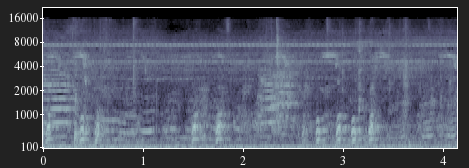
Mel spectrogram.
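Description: Chickens clucking in a run of short calls, several a second, over a faint steady high-pitched whine.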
